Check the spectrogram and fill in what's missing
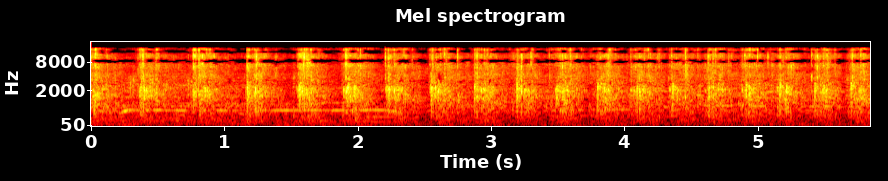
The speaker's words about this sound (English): A lot of clapping. There's a lot of clapping. Yeah. So. Oh, yeah. Tons of clapping. Great crowd today.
